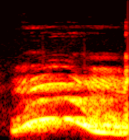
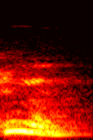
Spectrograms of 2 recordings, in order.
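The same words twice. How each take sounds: First: The mm sounds interested. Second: The mm sounds like simple agreement. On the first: The listener is curious about what is said. "it's more of an interested sound" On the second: The listener is just agreeing and listening. "If we're just agreeing and listening"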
